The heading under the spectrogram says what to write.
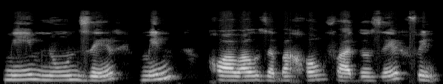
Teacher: گنگناہٹ کی آواز نہیں، غنہ نہیں ہوگا، بلکہ نون کو ظاہر کر کے پڑھا جائے گا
